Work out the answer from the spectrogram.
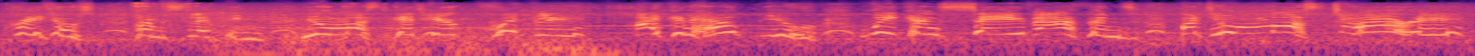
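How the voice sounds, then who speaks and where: A woman's voice: very high-pitched, animated, a little slow, hardly any pauses, over a noisy crowd, rough recording. An actress playing a frantic oracle woman in a video game, urgent and pleading. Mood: panicked, pleading. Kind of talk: dramatic video game acting. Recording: loud music over the voice.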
